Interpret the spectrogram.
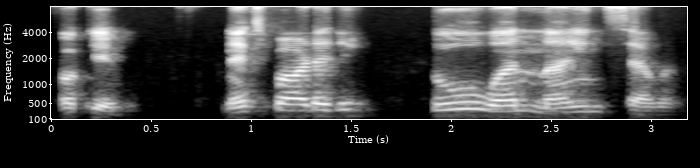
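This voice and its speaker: A man's voice: fairly high pitch, lively intonation, normal speed, fairly bright tone, rough recording. A man teaching school math in a patient, fatherly way, walking students through each problem step by step. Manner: patient, addresses students fondly as beta. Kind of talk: explaining math problems over slides.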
